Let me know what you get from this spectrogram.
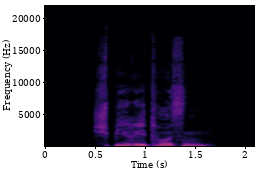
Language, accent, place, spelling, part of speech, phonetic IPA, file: German, Germany, Berlin, Spiritussen, noun, [ˈspiːʁitʊsn̩], De-Spiritussen.ogg
- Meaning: dative plural of Spiritus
